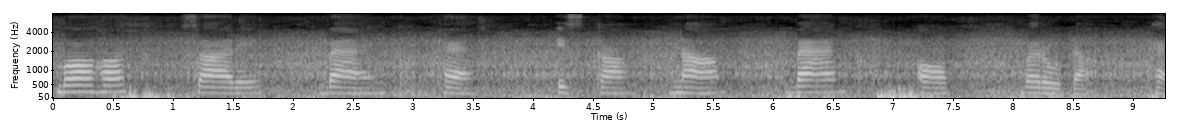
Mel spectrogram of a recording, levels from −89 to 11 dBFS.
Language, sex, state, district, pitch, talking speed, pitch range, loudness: Hindi, female, Chandigarh, Chandigarh, 205 Hz, 65 wpm, 195-225 Hz, -17 LUFS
